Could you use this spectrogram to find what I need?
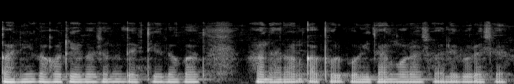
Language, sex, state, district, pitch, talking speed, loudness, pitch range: Assamese, male, Assam, Kamrup Metropolitan, 115 Hz, 130 wpm, -19 LUFS, 115-120 Hz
